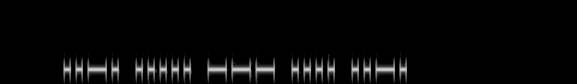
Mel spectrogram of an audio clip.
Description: Morse code, heard as a keyed tone, about 20 wpm, 700 Hz. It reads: F5OHF
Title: DXCC-100 Call Signs - 5 Characters - 20wpm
